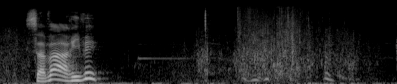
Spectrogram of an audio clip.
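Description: Water splashes as a swimmer paddles.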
